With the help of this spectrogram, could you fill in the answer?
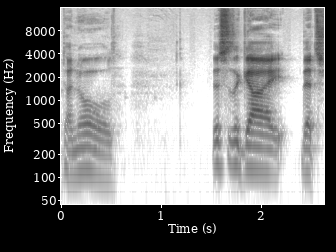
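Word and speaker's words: Daigneault: And as long as head coach Mark Dagnalt, Denult, by the way, in France, it's pronounced Dol.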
